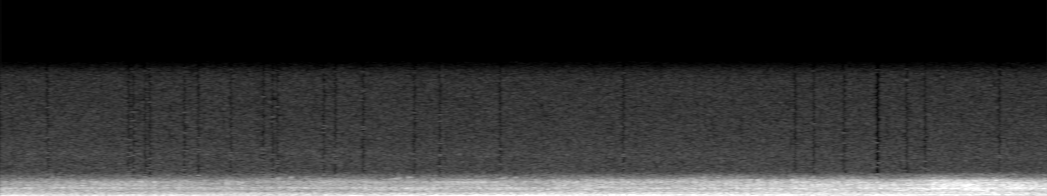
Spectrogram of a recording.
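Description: Steady low drone of distant engine noise, with a low hum that shifts pitch now and then and swells slightly near the end.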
